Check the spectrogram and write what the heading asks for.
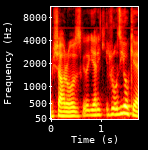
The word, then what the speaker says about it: Rozeo: There was nothing wrong with the Z. It was the A. It's a Rozeo.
